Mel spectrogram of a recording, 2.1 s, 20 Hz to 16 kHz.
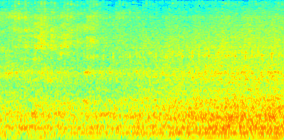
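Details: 2017 Ford E450 with 6.2 petrol V8, diagnosed for a cylinder 3 misfire, idles after a hose was tightened with an even low rumble and no audible stumble or knock, though it seems slightly strained.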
